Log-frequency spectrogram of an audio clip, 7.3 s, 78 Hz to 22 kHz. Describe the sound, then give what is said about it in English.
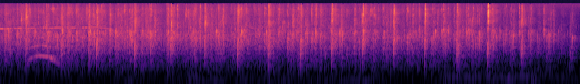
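Applause for orientation volunteers at a university move-in welcome, a dense, even clatter of many hands clapping that holds steady throughout and stays fairly soft in level. “join us in giving a warm round of applause for more than 400 orientation volunteers”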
